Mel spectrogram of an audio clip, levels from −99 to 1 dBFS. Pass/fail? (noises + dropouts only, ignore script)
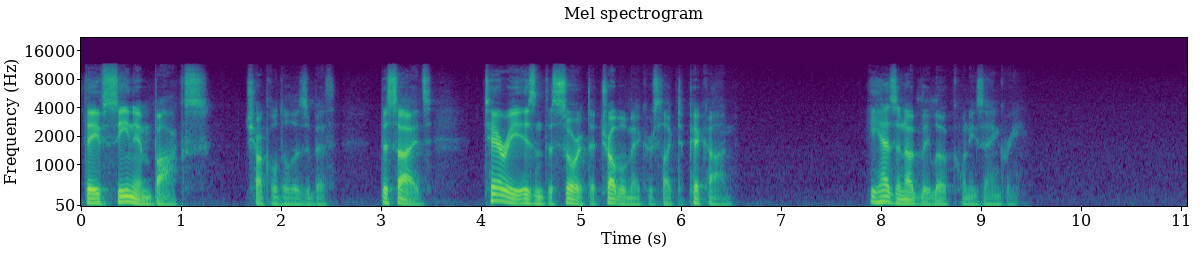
pass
